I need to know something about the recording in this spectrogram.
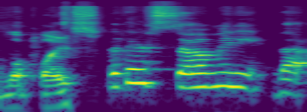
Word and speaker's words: LaPlace: is the force uh LaPlace which is about the place but there's so many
